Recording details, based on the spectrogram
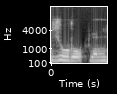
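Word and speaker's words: European: यहां पे इ का साउंड नहीं आता। यहां पे क्या आता है? ई का साउंड नहीं आता। यहां पर आता है यूरोपियन। य का साउंड आता है यू।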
